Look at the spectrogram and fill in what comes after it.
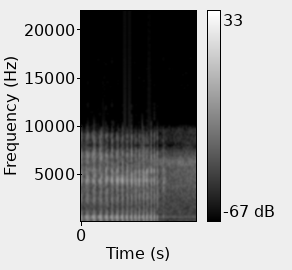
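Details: Sleeping on a sofa next to Miko and a person, French Bulldog Matsuri gives one rough, rapidly vibrating snore about a second long, which breaks off into quiet indoor room tone.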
